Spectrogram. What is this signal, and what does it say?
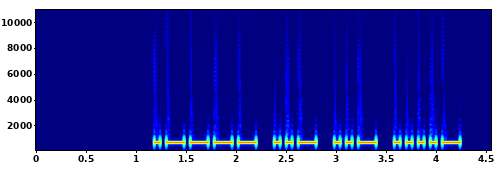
Morse code, heard as a keyed tone, about 20 wpm, 700 Hz. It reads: 1UU4
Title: Four Challenging Letter-Number Combinations 20wpm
